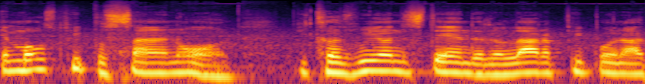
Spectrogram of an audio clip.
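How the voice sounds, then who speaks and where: A somewhat breathy man at a fairly high pitch, very fast pace and fairly even intonation. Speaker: formerly incarcerated community organizer. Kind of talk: interview, personal testimony. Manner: casual, conversational.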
